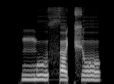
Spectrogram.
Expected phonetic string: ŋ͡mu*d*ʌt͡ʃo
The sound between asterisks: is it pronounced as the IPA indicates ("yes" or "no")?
no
